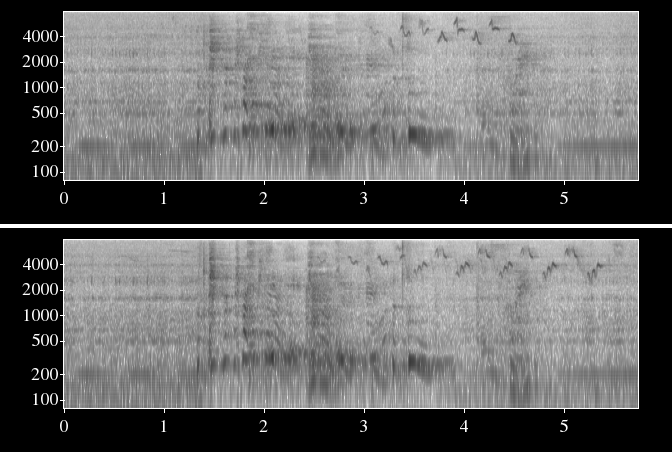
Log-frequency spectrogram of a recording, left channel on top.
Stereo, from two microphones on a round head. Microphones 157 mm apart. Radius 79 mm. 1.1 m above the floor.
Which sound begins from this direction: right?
Throat clearing, at 1.3 s.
